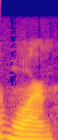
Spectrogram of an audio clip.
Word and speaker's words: warm: el clima está templado usando la palabra warm, cuya correcta pronunciación depende de que la letra A suene en realidad como una O.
